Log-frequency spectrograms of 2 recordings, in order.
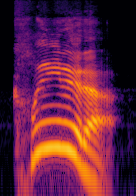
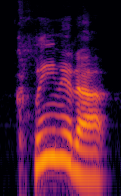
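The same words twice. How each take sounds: First: Much higher, forceful repeat; emphatic order. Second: Said in the usual way. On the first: Shown as a demonstration. Ordering Mama Beth into the shower, emphatic high-pitched command. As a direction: push CLEAN IT UP high and hard.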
